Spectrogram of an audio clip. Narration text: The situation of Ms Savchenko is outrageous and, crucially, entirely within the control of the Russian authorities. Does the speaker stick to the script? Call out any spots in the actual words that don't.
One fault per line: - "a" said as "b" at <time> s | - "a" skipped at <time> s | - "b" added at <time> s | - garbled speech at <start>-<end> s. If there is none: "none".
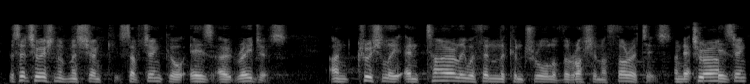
- garbled speech at 6.7-7.5 s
